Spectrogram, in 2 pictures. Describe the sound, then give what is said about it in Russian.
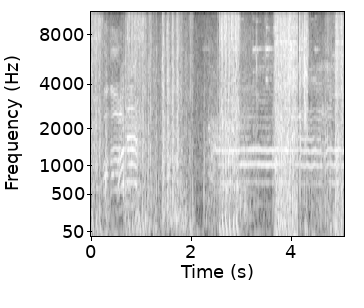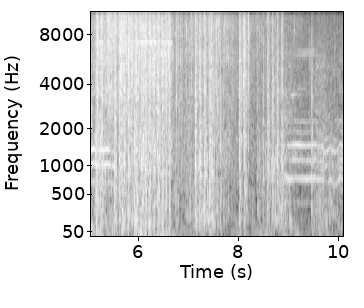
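Gunfire in a war film as partisans on a bridge shoot at German troops. Loud, rapid bursts of machine-gun and rifle fire repeat many times, crackling almost without pause throughout. “Партизаны бегут по мосту в сторону позиции русских, стреляют по немцам.”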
